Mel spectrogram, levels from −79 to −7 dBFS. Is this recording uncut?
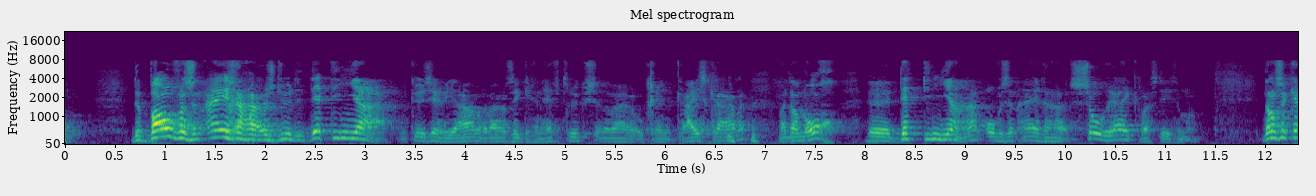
yes; 0 cuts

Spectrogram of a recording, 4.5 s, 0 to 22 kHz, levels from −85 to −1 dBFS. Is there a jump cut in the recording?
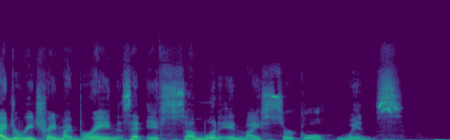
no; 0 cuts

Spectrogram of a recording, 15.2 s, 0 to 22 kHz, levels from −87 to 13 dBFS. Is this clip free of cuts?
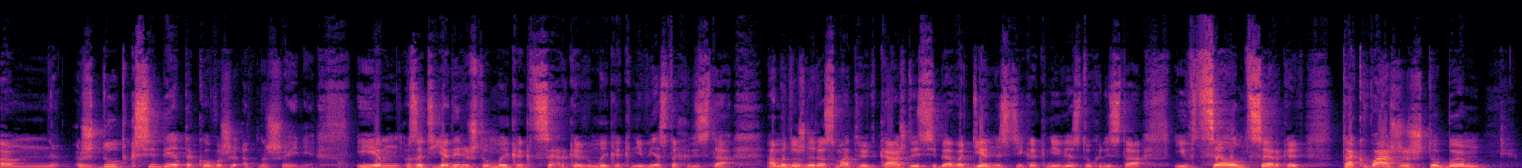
yes; 0 cuts

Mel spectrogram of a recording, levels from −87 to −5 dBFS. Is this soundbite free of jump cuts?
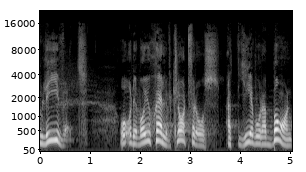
no; 1 cut; at 3.7 s

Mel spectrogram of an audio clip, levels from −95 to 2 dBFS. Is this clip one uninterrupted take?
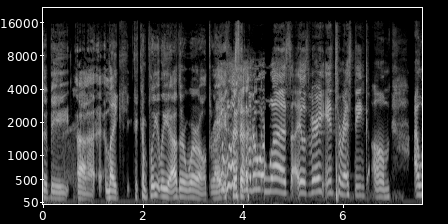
no; 2 cuts; at 4.4 s, 6.5 s

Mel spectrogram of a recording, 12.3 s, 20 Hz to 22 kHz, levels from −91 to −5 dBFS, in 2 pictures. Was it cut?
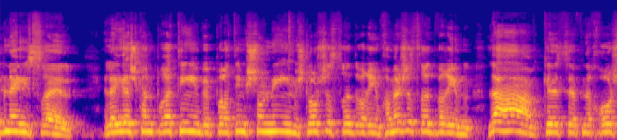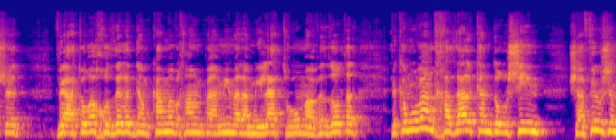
yes; 1 cut; at 10.0 s

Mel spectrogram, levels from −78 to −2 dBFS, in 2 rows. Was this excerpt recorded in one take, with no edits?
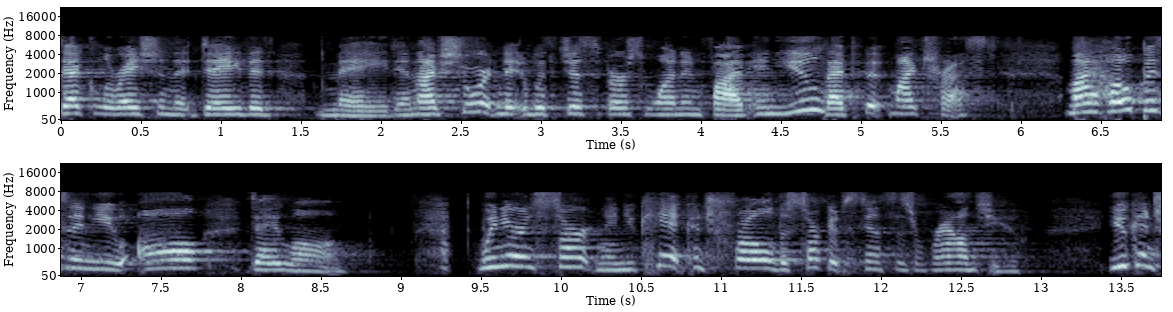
no; 2 cuts; at 4.8 s, 9.3 s

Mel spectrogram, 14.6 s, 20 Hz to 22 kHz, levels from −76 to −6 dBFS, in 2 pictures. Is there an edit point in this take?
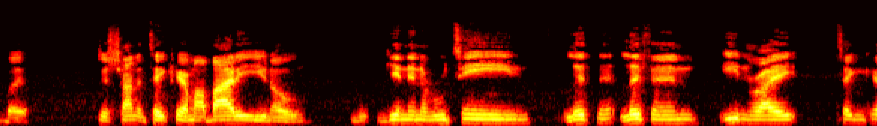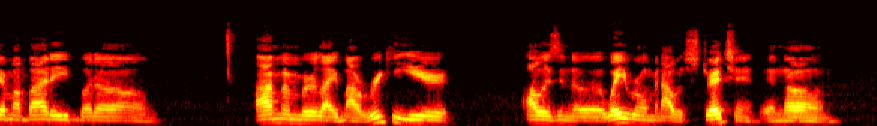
yes; 1 cut; at 7.0 s

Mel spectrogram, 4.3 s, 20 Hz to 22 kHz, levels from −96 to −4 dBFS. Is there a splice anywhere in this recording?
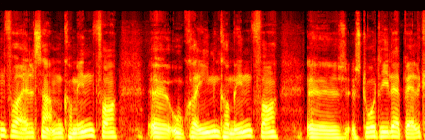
yes; 1 cut; at 3.0 s

